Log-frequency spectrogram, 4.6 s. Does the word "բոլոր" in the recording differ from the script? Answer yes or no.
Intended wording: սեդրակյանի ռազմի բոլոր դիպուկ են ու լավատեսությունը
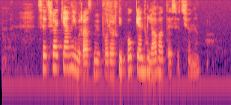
no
